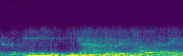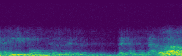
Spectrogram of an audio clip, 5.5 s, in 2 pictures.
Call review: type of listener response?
taking over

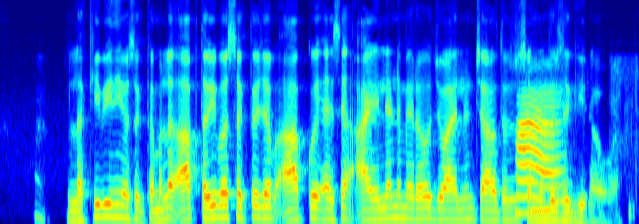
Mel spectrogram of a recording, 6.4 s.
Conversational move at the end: taking over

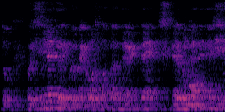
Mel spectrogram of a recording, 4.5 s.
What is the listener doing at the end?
listening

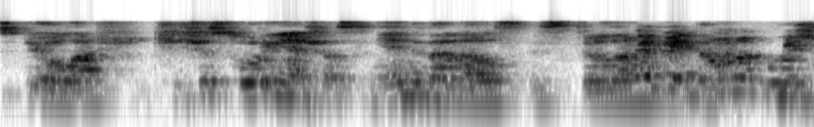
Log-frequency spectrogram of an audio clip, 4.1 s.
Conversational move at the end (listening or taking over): taking over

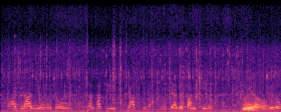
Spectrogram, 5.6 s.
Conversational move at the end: listening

